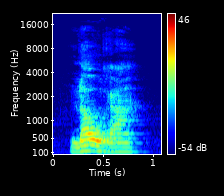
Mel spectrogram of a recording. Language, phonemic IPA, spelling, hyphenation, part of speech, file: Dutch, /ˈlɑu̯.raː/, Laura, Lau‧ra, proper noun, Nl-Laura.ogg
- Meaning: a female given name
